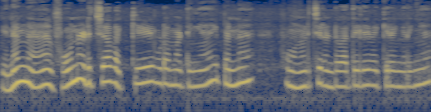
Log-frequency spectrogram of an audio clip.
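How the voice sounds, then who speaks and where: A woman performs a young girlfriend in a cartoon drama. Her high voice stays low in volume but insistent and pressing, with a faint hiss in the background. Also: steady tone, racing. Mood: worried. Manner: insistent, pressing, quiet intensity. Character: young woman, anxious then furious girlfriend. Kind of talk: animated cartoon voice acting.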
